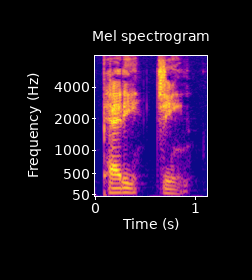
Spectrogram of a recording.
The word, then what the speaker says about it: Petit Jean: Like, any of you out there, well, if you saw the episode title, you saw P-E-T-I-T-J-E-A-N. And you're probably thinking, yo, that's French, bro. That's not Jean, and it's not Petty. I get it. It sounds like the colloquial way of pronouncing it here is P-E-T-T-Y-J-E-N-E, Petty Jean. That's how people pronounce it. But yes, you're correct. It is French, and it is more properly pronounced as Petit Jean.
